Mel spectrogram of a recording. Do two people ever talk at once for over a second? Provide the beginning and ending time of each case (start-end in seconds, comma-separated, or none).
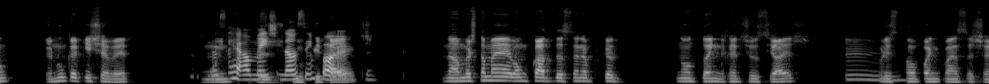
2.1-3.8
